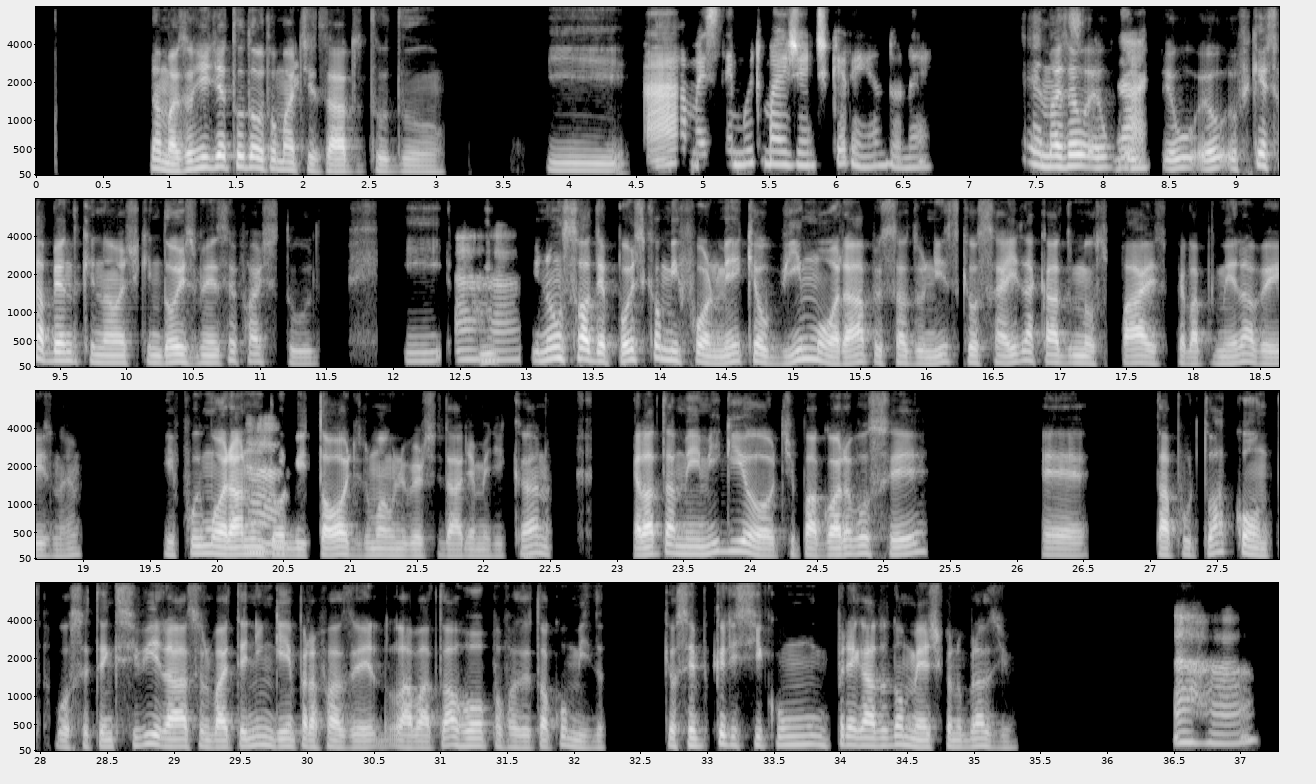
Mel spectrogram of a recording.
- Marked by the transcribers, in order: tapping; other background noise
- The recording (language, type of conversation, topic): Portuguese, podcast, Que conselhos você daria a quem está procurando um bom mentor?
